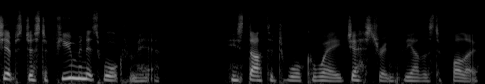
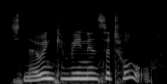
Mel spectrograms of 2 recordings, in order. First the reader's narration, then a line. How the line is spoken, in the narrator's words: he said cheerfully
